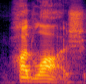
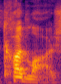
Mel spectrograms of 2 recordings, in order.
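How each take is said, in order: First: The opening K sound is silent. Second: The opening K sound is pronounced. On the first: The speaker calls it wrong. "has a silent K" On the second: The speaker calls it right. "It's Cudlage"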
